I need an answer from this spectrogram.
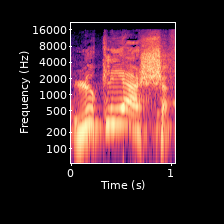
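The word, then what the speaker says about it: Le Cléac'h: Alors, pardon aux Bretons pour la prononciation, on hésite. Le Cléac ou le Cléache? – Armel Le Cléache.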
